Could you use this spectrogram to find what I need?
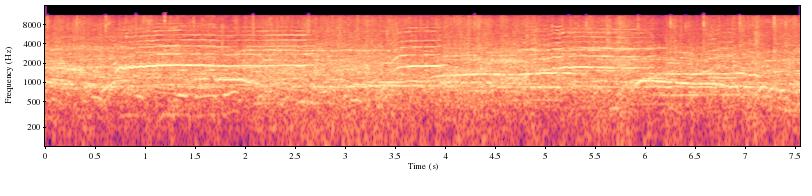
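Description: A crowd of spectators shouts and cheers from the sidelines outdoors.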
